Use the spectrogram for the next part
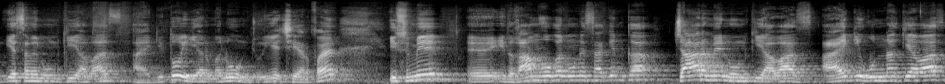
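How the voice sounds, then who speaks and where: ایک کمرے کی گونج میں، قدرے اونچی آواز والا مرد استاد. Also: male voice, on the high side. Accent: Indian Urdu. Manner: patient, demonstrates recitation slowly with drawn-out examples. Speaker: religious teacher. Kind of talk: explanatory lesson. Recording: echoey room.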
